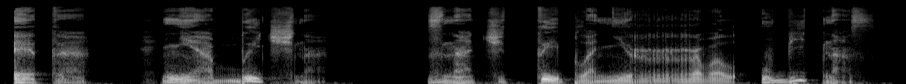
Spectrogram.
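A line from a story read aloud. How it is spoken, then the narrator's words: Hissing creature. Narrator (Russian): Цветочная голова зашипела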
